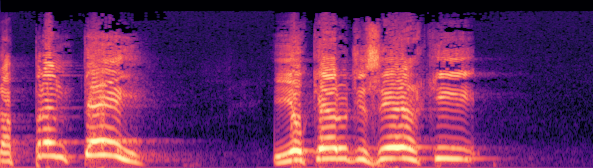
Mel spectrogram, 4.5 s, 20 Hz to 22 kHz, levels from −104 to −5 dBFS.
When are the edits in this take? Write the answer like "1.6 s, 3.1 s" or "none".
1.9 s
